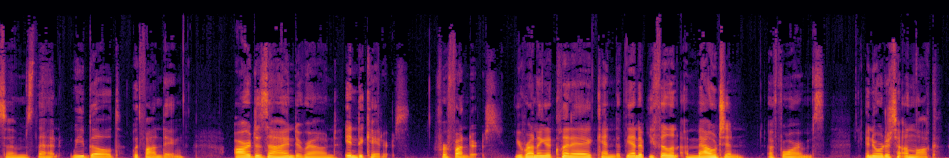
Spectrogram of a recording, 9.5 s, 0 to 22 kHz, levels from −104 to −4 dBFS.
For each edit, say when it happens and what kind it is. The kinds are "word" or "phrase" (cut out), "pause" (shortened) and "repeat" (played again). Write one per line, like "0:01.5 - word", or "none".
0:01.4 - word
0:03.4 - pause
0:05.1 - pause
0:06.4 - phrase
0:07.8 - word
